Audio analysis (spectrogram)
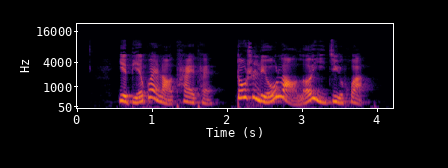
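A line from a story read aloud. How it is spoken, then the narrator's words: Laughing. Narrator (Chinese): 探春笑道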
